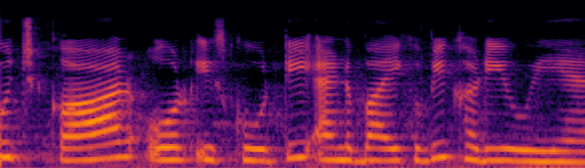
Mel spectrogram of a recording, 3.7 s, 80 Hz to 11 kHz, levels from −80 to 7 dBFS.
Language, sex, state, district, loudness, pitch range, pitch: Hindi, female, Uttar Pradesh, Shamli, -16 LUFS, 230-270 Hz, 235 Hz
